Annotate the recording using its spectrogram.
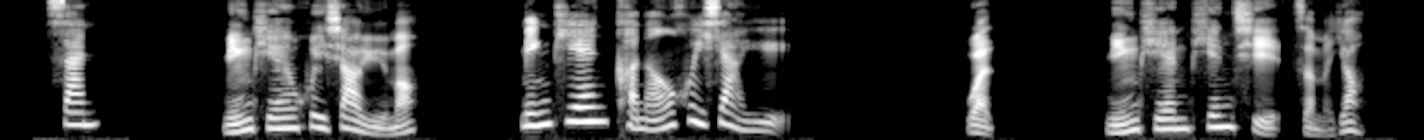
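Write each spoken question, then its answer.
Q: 问,明天天气怎么样?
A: 可能会下雨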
